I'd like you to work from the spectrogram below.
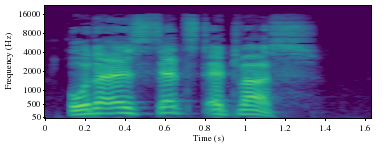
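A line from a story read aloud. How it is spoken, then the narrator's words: Fearsome shout. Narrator (German): rief Topinard mit furchtgebietender Stimme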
